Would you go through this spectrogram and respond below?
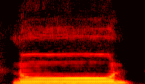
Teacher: জীবের আগাটা কিন্তু উপরে তালুর সাথে লাগছে নুন জীবের আগা উপরে তালুর সাথে লাগিয়ে নুন শুধু প্লেন একদম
